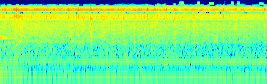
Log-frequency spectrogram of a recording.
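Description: Hot oil sizzles steadily in a cooking pan as a curry of koi fish and potatoes begins. The crackling hiss is even and close, with no talking.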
